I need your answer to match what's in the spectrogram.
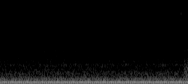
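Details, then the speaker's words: BMW E92 M3 at smooth even idle after repair, road test and AC regas; steady low hum with no ticking, knocking or other concerning noises. Normal idle. "I now have um some fresh AC gas in there for the reasons I mentioned as well no dodgy noises that is what we like"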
